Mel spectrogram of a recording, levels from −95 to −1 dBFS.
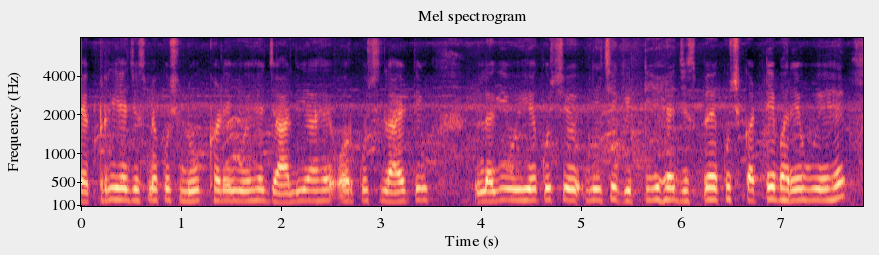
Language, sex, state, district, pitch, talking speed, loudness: Hindi, male, Rajasthan, Nagaur, 195 Hz, 200 wpm, -14 LUFS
